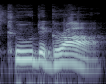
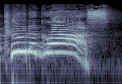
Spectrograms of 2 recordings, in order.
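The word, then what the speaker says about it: coup de grâce: It's fucking French. You don't pronounce the S. It's coup de grace. Stop it. It really annoys me. They're like, a coup de grace.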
